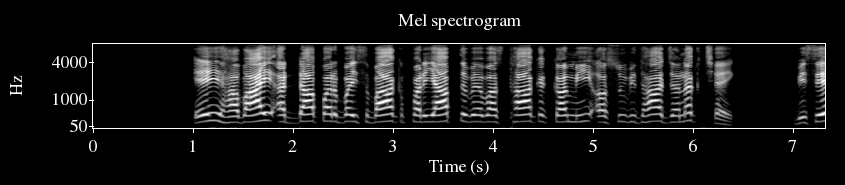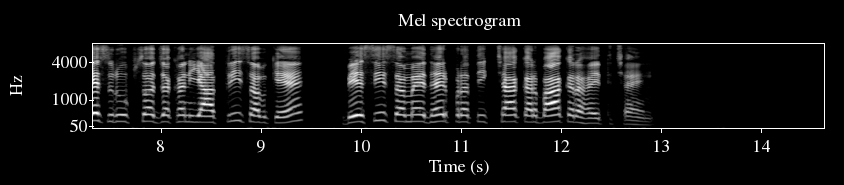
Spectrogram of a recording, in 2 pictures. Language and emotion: Maithili, disgusted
